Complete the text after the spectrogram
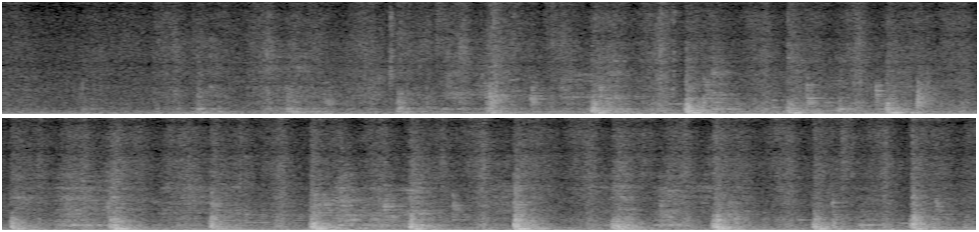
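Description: Feet thump rhythmically on the floor as a woman does jumping jacks.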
